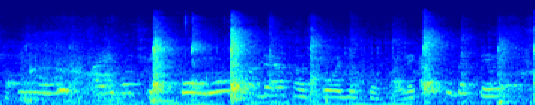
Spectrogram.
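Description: A toddler babbling wordlessly in a high voice, with a few sharp knocks in between.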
